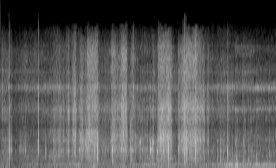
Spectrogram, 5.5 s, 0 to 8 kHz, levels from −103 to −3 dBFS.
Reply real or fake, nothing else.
fake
